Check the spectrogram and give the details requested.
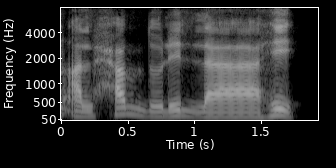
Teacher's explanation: আল্লাহ শব্দের লামের পূর্বে জের মানে লামের আগে জের হলে আল্লাহ শব্দের লামকে বারিক পাতলা করে পড়তে হয়, মানে লা করে পড়তে হবে।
